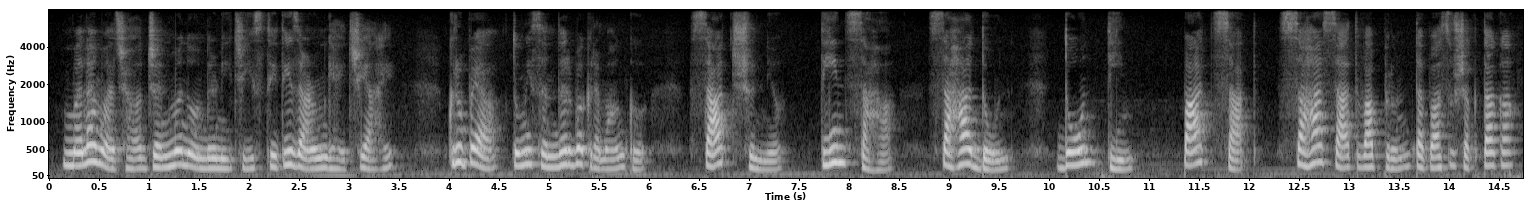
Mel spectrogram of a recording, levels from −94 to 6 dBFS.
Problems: constant background noise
